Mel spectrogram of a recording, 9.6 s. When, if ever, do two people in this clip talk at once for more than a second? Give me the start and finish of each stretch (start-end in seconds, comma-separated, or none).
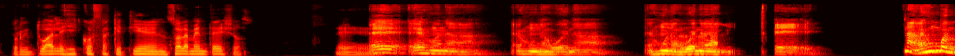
none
